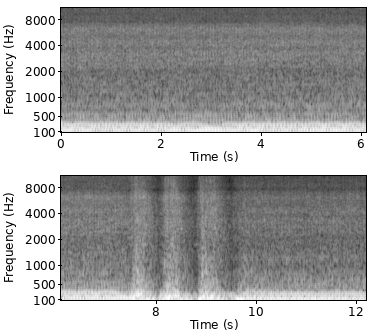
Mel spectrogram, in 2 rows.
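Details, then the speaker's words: 1955 Chevy 210 Delray with a 265 V8: a steady, even low burble with a brief throttle blip and no knocks or misses; a slight lifter noise was noted. Normal idle. "Said idle. >> Sounds pretty good. >> Sounds pretty damn good to me."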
